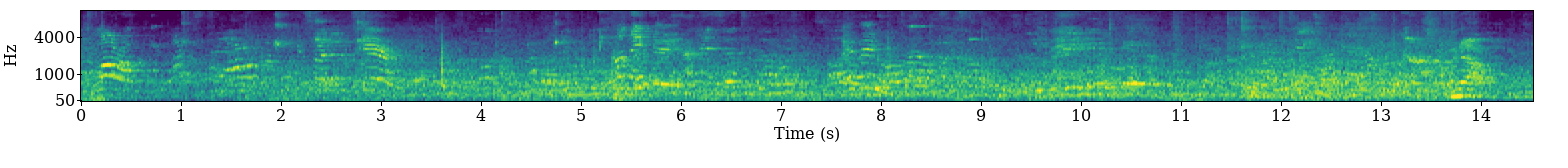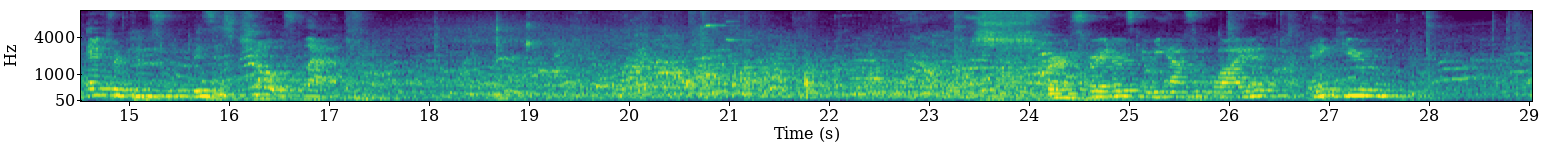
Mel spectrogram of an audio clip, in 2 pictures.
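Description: Children sing together on a stage.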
